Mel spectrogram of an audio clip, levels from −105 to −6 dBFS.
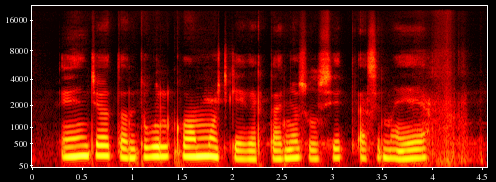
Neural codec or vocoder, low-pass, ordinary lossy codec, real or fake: autoencoder, 48 kHz, 128 numbers a frame, DAC-VAE, trained on Japanese speech; 19.8 kHz; none; fake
